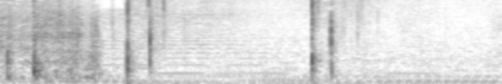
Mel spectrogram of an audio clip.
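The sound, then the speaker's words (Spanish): A door closing behind someone, heard as a few soft, hollow thunks, some falling in quick pairs, with quiet between them. “Cuando la puerta se cerró detrás de Pedro”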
